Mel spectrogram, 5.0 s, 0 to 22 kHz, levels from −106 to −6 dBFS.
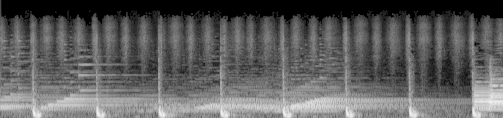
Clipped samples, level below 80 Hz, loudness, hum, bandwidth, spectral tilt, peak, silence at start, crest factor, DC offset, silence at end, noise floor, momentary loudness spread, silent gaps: under 0.1%; -32 dBFS; -26 LUFS; none; 13.5 kHz; -7.5 dB/octave; -4 dBFS; 0 s; 20 dB; under 0.1%; 0 s; -45 dBFS; 10 LU; none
